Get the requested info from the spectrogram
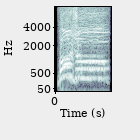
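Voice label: "bonjour", French; cstrike; forlix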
